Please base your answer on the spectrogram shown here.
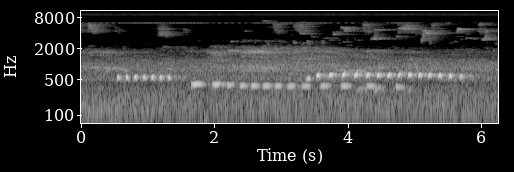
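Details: Two Philippine coucals meeting up, January 21, give quick runs of deep, hollow hoots, about three a second, with a lower-pitched series between two higher ones; faint high chirps sound in the background.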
